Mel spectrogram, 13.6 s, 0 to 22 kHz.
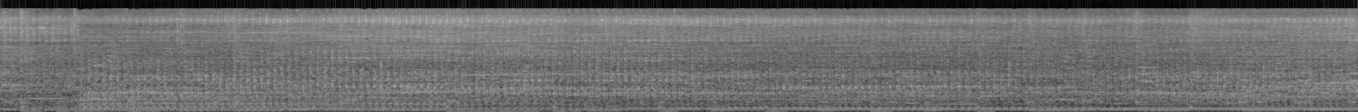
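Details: Suzuki DR350S first start after engine rebuild: steady, even single-cylinder thumping at idle with no knocking or rattles. Normal, healthy idle.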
